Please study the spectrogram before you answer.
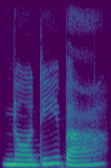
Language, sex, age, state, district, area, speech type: Assamese, female, 18-30, Assam, Charaideo, urban, spontaneous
